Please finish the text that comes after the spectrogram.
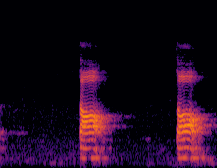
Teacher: تا کی ادائیگی کے لیے ہمیں زبان کی نوک یہ دانتوں کی جڑ میں لگانی پڑے گی اندر، تا تا۔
